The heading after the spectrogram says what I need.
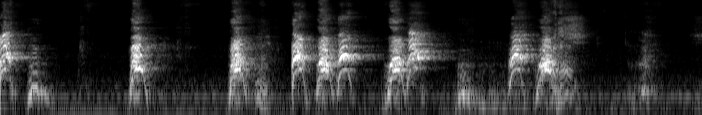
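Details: Dog coughing: repeated harsh, forceful coughs in short clusters, some sounding almost like barks.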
